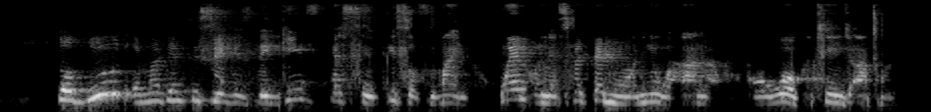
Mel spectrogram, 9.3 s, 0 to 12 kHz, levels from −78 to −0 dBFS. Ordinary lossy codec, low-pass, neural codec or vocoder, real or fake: none; 10.8 kHz; vocoder, 24 kHz, 100 mel bands, Vocos; fake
